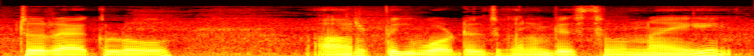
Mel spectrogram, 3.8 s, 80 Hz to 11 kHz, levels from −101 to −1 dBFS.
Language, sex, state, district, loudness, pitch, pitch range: Telugu, male, Telangana, Hyderabad, -18 LUFS, 95 Hz, 95-105 Hz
